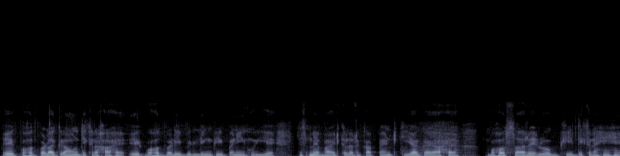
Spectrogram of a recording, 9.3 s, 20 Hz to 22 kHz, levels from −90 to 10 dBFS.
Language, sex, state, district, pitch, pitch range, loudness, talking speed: Hindi, male, Bihar, Lakhisarai, 125 Hz, 120-130 Hz, -38 LUFS, 195 wpm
